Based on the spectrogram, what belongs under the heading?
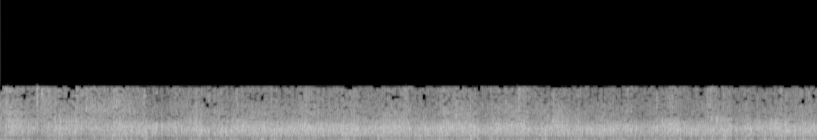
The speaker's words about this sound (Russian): Зрители аплодировали долго и искренне. В который раз поклонившись, артисты, подойдя к краю сцены, протянули навстречу залу руки, как будто пытаясь выхватить из первого ряда тех, кого их музыка больше всего тронула.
